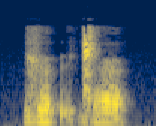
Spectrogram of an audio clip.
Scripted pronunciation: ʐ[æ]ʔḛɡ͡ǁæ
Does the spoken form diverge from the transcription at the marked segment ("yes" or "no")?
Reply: yes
